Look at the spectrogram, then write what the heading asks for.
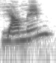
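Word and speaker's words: ימים: I probably screwed up the pronunciation but it's yamim which is y am I am this signifies the entirety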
